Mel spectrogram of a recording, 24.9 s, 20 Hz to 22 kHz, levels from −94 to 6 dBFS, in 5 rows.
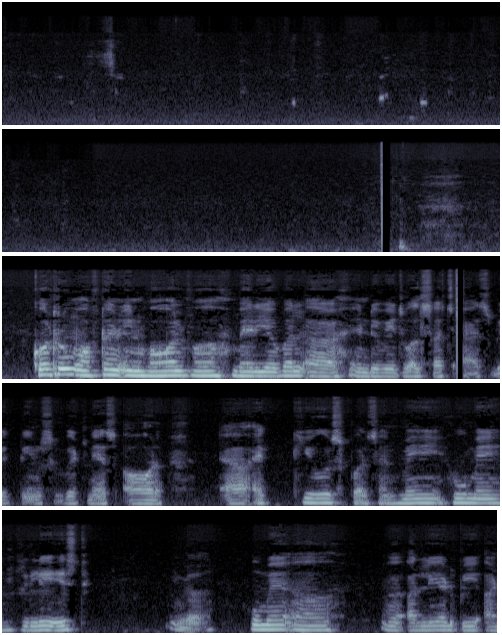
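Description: A wireless microphone squelch dropout occurs at 8.75 to 8.86 s, and again at 14.48 to 14.58 s. In each, the analogue FM radio link fades so far that the receiver's squelch shuts the output off rather than pass raw static. A short burst of hiss gives way to a hole of near silence, about 85 ms the first time and about 65 ms the second, before the speech cuts back in.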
